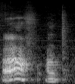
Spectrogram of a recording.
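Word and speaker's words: אויף: Аф пишется у нас аф, так и пишется в советском идише писалось. Вот. А в западном как ойф пишется, но читается аф.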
